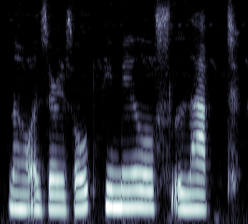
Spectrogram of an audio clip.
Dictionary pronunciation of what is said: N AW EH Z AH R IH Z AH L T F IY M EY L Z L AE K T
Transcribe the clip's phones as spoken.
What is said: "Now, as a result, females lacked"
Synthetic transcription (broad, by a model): N AW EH Z AH R IH Z AH L T F IY M EY L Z L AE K T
